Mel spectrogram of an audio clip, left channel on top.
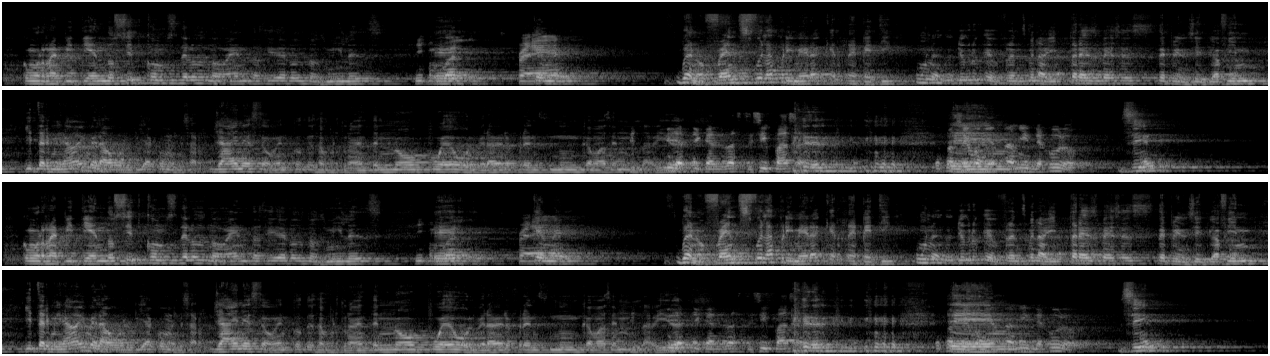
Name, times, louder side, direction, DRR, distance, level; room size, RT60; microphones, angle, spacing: voice 1, 0.2-3.8 4.3-4.7 5.3-5.7 6.7-19.5 20.6-22.7 23.8-24.2, right 1 dB, 20° right, 5 dB, 1.3 m, -30 dB
voice 2, 4.1-4.7 5.2-5.6 19.3-20.7 22.0-23.4 24.1-24.2, left 3 dB, 40° left, 6 dB, 0.7 m, -30 dB
24.5 x 19.0 x 7.8 m, 2.7 s
head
